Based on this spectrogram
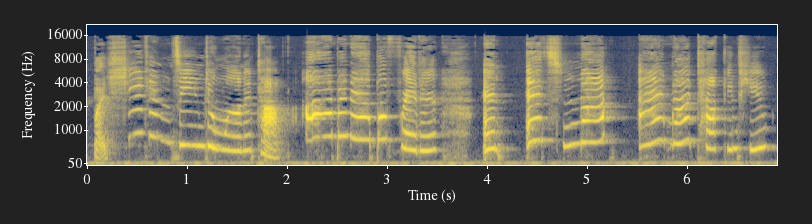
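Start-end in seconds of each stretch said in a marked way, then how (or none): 2.0-6.8 very high haughty pastry voice; snooty Apple Fritter. Acted. Apple fritter refuses to talk to Arnie, high and snooty. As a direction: snub him in a high put-on voice.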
